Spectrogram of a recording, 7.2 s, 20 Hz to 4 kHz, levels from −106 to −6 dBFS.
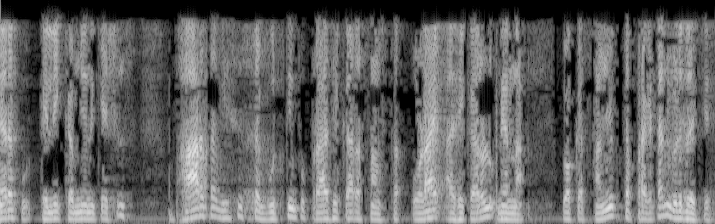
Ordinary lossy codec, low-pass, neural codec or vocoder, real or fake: AAC, 16 kbps; 3.6 kHz; none; real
